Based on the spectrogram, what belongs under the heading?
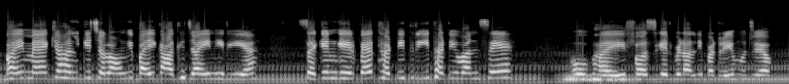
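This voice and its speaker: High-voiced chatty woman riding a motorbike. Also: fairly even intonation, normal speed, a bit bright, slight background noise. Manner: chatty, thinks aloud, calls everyone brother. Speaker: motorcycle vlogger. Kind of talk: casual chat while riding. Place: outdoors on a high mountain road, on a motorbike.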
